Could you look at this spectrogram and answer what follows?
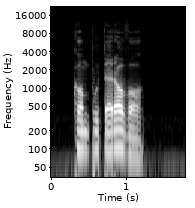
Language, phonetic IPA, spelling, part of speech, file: Polish, [ˌkɔ̃mputɛˈrɔvɔ], komputerowo, adverb, Pl-komputerowo.ogg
